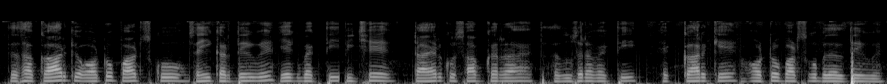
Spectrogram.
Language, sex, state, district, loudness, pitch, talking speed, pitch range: Hindi, male, Bihar, Gaya, -29 LUFS, 155 Hz, 205 wpm, 150-165 Hz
